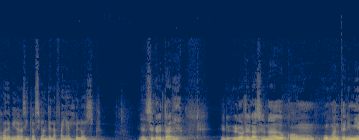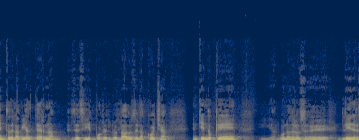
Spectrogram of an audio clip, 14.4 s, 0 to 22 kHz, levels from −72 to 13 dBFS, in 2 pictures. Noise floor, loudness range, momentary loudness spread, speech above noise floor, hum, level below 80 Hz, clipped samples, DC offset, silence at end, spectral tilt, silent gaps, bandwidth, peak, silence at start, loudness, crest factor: -49 dBFS; 6 LU; 17 LU; 34 dB; none; -50 dBFS; under 0.1%; under 0.1%; 0 s; -7 dB/octave; none; 14 kHz; 0 dBFS; 0 s; -16 LUFS; 16 dB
